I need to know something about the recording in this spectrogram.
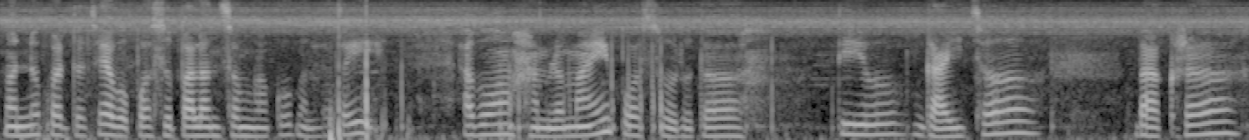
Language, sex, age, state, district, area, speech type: Nepali, female, 30-45, West Bengal, Kalimpong, rural, spontaneous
